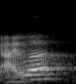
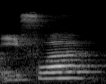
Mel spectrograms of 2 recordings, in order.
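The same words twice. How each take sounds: First: The s is silent, with no hissing sound. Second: The s is pronounced with a hissing sound. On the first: "but I'm gonna say Isla" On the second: "pronounced it correctly with the like hissing like a snake"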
